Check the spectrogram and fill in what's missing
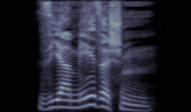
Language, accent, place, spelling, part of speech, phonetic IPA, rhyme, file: German, Germany, Berlin, siamesischem, adjective, [zi̯aˈmeːzɪʃm̩], -eːzɪʃm̩, De-siamesischem.ogg
- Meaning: strong dative masculine/neuter singular of siamesisch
